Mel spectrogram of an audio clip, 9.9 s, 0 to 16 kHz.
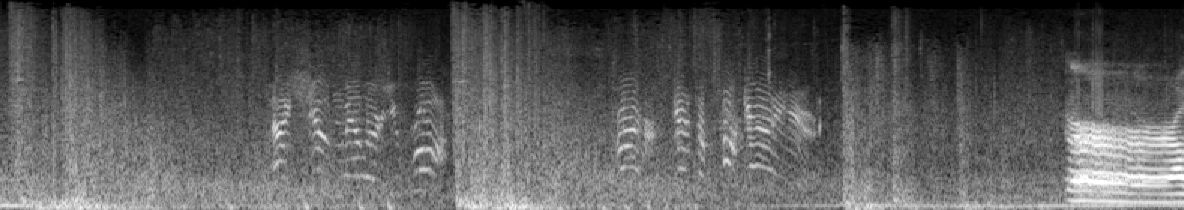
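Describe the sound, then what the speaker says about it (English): Battlefield 3 combat with bursts of gunfire and heavy booms from tank fighting, loud sharp blasts spaced a few seconds apart, with radio-style chatter and whistling tones in between and a sustained electronic tone at the end. "Fire! Fire Sabo!"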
